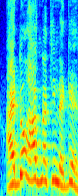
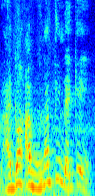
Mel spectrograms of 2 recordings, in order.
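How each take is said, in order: First: "don't" punched, the line said louder; emphatic repeat. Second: Said in the usual way. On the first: Shown as a demonstration. Repeating he was broke, with stress on "don't". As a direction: hit "don't" hard, stressing the point.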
